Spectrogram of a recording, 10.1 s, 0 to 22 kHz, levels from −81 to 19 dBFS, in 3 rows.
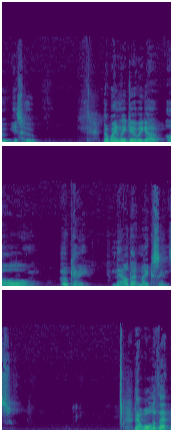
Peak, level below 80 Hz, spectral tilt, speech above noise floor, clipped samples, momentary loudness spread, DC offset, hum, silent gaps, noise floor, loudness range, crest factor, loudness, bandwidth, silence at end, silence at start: -6 dBFS; -66 dBFS; -5 dB/octave; 42 dB; under 0.1%; 19 LU; under 0.1%; none; none; -68 dBFS; 6 LU; 22 dB; -27 LUFS; 16.5 kHz; 0 s; 0 s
